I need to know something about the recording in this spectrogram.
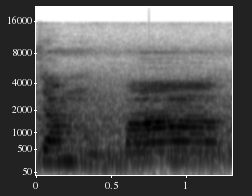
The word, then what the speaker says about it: चंपा: है तो क्या लगाएंगे आधा म लगाएंगे तब इसको क्या पढ़ेंगे चंपा आधा म के रूप में इसको पढ़ेंगे ये देखो हमारा हो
